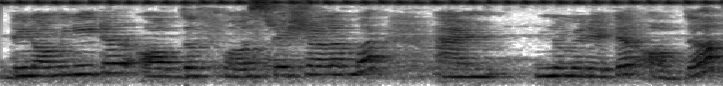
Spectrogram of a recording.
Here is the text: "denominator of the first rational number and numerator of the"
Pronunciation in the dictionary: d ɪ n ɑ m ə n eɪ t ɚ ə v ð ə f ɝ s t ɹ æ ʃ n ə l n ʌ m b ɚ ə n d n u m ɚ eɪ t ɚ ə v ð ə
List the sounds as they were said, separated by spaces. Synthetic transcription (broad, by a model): d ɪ n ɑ m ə n eɪ t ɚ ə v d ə f ɝ s t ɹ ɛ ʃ ə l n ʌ m b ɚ ə n d n u m ɚ eɪ t ɚ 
